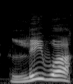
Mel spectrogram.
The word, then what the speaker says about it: Liw: Liwa Castle is located next to the Liw River. L-I-W. I believe that's pronounced Liw. I don't speak Polish.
